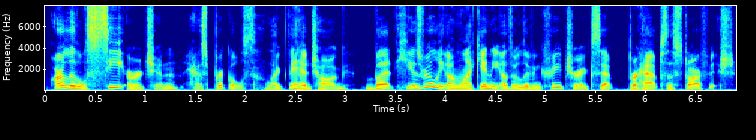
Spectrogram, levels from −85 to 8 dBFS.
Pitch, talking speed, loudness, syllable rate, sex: 160 Hz, 190 wpm, -20 LUFS, 6.0 syllables/s, male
